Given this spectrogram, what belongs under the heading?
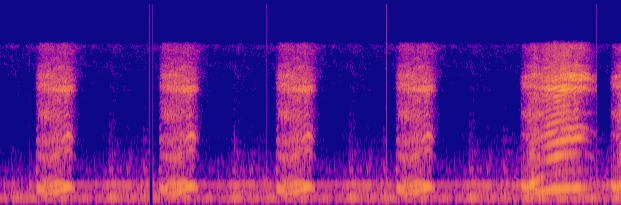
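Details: Dolores's endlessly building sneeze, a proof of concept: five rhythmic voiced gasping inhalations, about fifty a minute, building toward a sneeze that does not come; steady background hum.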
